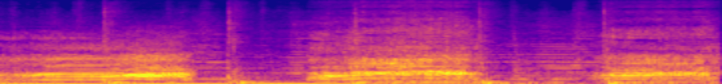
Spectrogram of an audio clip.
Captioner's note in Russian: Занятой рёв; Раздражительный рёв; Осуждающий рёв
